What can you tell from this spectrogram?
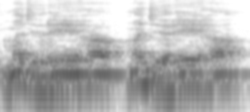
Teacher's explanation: یعنی زبر کو زیر کی طرف مائل کرنا اور زبر اور زیر کے درمیان پڑھنا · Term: امالہ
